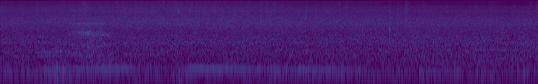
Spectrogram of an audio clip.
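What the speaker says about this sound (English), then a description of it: "just feeling that rain on the skin in the woodlands" Heavy rain hisses steadily through woodland as a dense, even wash of noise, with a low hum running beneath and no distinct drops standing out.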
